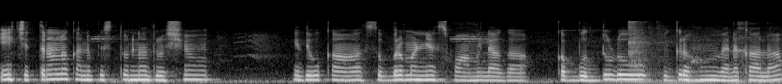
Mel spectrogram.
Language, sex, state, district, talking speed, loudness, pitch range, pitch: Telugu, female, Andhra Pradesh, Guntur, 115 wpm, -16 LUFS, 190-215 Hz, 205 Hz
